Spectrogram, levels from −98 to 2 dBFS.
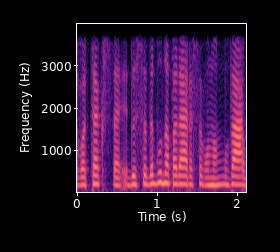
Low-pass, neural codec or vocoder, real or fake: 3.6 kHz; codec, 16 kHz, 0.8 kbps, ZipCodec; fake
